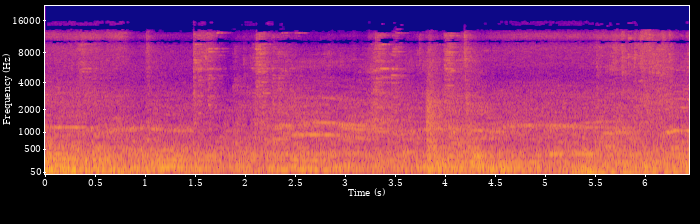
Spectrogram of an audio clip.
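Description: Loud ambient soundtrack of a haunted-house maze: a steady, dense mechanical rumble with a few sharp bursts of noise.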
